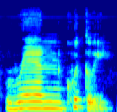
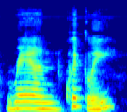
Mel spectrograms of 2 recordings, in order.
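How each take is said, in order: First: The two words run together without a break. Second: The two words are said separately, not joined. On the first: The speaker calls it right. "the sound continues" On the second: The speaker calls it wrong. "Not ran quickly"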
